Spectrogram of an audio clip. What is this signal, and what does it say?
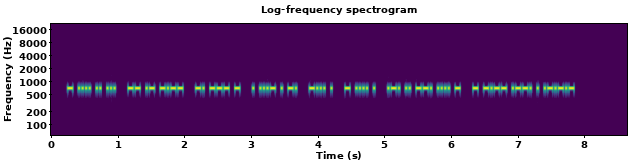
Morse code, heard as a keyed tone, about 41 wpm, 700 Hz. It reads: THIS MAY NOT EVEN BE THE RIGHT TYPE.
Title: Sentences from Top 1000 Words - Review Part 3 - 45wpm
